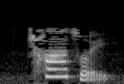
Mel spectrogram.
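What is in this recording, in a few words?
"插嘴", Mandarin Chinese; chinese flashcards; hsk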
